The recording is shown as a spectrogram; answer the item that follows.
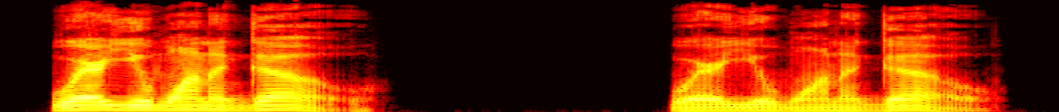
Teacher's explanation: You becomes you and want to becomes wanna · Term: reduction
